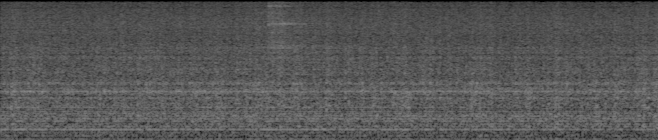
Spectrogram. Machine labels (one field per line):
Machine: pump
